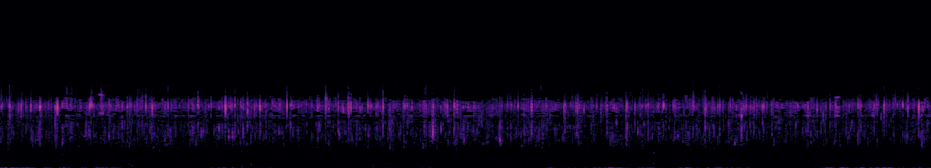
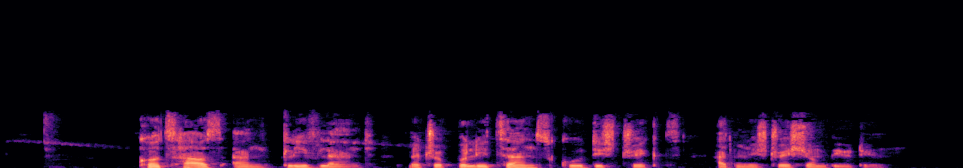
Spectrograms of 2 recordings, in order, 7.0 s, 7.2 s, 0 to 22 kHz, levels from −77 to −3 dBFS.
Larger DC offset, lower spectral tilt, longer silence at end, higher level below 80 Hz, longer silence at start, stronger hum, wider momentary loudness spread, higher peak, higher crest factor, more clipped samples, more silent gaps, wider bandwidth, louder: neither; second, 2.5 dB/octave vs -4.5 dB/octave; second, 0 s vs 0.6 s; second, -72 dBFS vs -56 dBFS; second, 0 s vs 0.3 s; neither; second, 5 LU vs 14 LU; second, -20 dBFS vs -2 dBFS; first, 30 dB vs 20 dB; neither; neither; first, 11.5 kHz vs 7.8 kHz; second, -47 LUFS vs -21 LUFS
